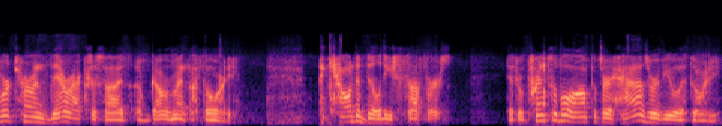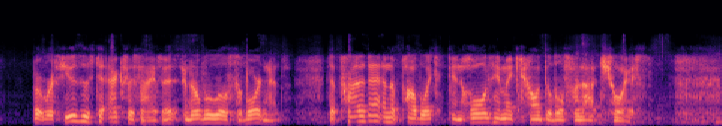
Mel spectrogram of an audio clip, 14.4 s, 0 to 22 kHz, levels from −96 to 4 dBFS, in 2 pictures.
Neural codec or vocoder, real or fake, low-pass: codec, 16 kHz, 4 kbps, X-Codec, HuBERT features, trained on balanced general audio; fake; 7.2 kHz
